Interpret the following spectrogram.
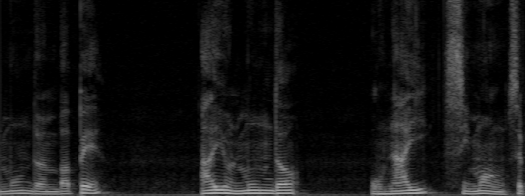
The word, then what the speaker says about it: Unai Simón: como hay un mundo mbappé hay un mundo unai Simón se pronuncia así Diego sí un Simón es Vasco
